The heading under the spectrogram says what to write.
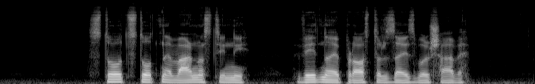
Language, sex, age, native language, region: Slovenian, male, 18-29, Slovenian, Central Slovenia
